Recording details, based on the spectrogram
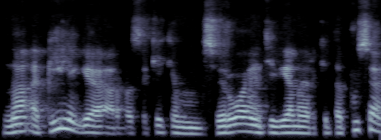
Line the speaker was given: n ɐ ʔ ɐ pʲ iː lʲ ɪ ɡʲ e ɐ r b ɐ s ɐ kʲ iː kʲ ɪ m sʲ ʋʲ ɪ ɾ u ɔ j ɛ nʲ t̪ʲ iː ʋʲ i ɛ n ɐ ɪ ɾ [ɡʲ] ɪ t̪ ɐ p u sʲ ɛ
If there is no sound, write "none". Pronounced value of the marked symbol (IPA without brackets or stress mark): kʲ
